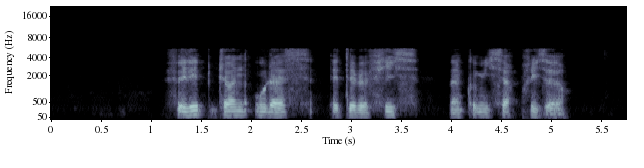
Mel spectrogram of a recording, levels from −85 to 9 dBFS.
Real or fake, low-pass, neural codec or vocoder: fake; 5.4 kHz; codec, 16 kHz, 4 kbps, FreqCodec, smaller model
